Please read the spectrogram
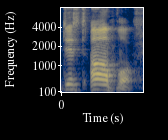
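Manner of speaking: ordinary delivery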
